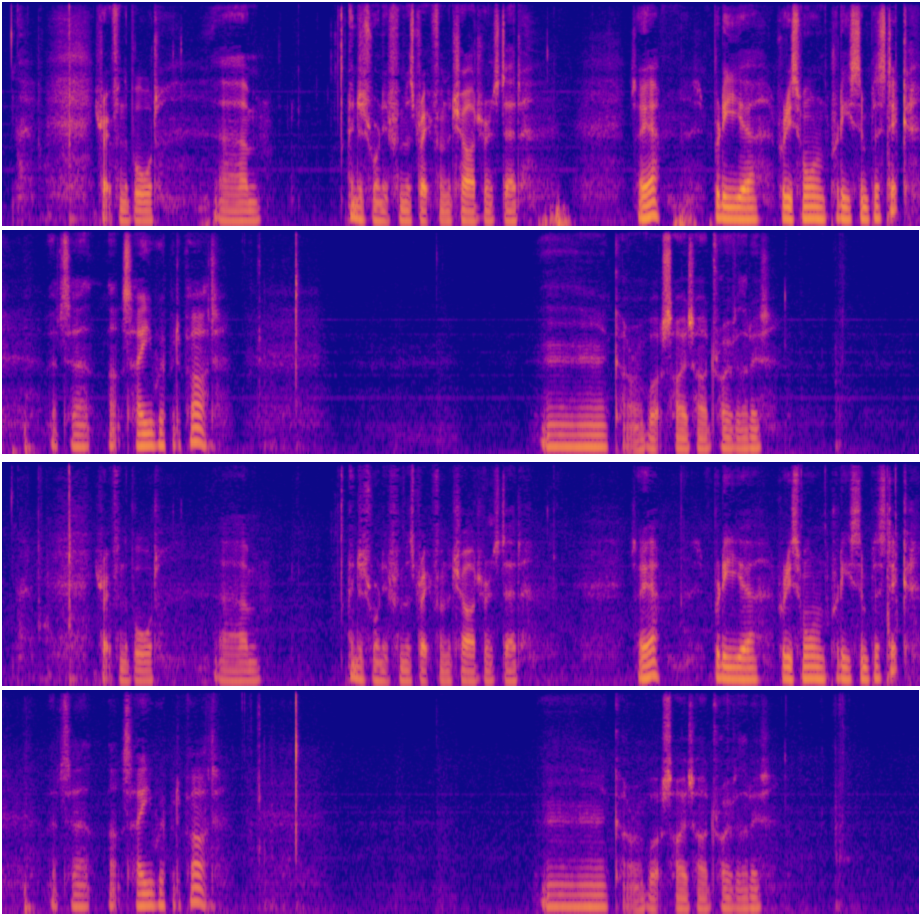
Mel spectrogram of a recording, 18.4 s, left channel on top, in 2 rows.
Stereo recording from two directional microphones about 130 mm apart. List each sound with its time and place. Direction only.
0.0 s a sound: 40° left (ahead or behind)
3.3 s speech: 40° left (ahead or behind)
14.6 s speech: 30° left (ahead or behind)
